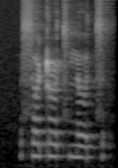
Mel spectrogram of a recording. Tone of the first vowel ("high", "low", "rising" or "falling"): high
